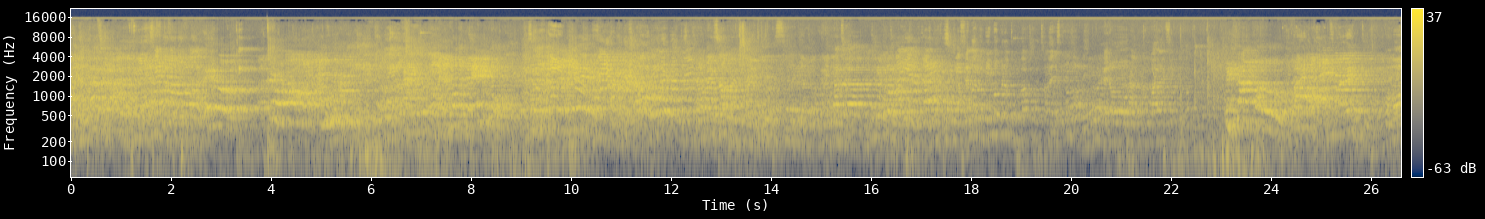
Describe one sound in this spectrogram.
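Young people talk and call out to each other, echoing in a large hall.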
